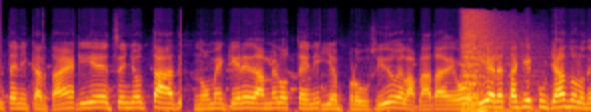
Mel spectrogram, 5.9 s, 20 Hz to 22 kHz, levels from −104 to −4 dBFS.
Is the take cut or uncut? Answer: cut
